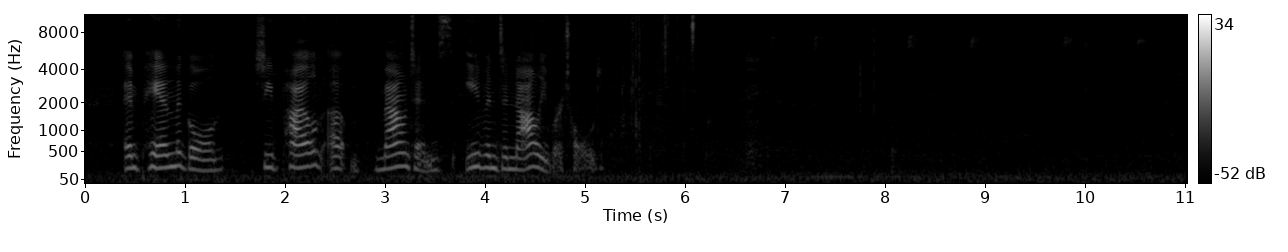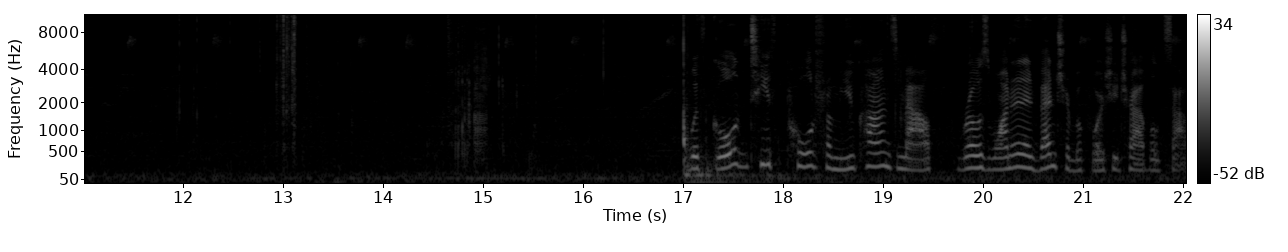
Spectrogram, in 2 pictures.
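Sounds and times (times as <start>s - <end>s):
small bird chirping: 4.9s - 19.8s
book pages rustling: 5.2s - 6.1s, 12.0s - 13.8s, 14.4s - 15.6s.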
